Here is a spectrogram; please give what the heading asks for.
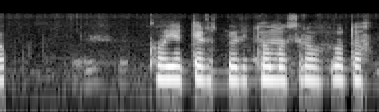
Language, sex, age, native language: Icelandic, male, 11, Icelandic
